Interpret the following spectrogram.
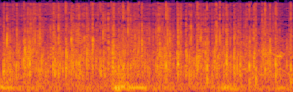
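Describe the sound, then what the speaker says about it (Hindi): A crowd at a Shri Ram Katha religious discourse gathering in Indore claps for the donors, producing a continuous, fairly loud wash of hand claps that holds steady throughout. "सभी दानदाताओं को एक बार जोरदार दिल से तालियां बजाइए।"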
